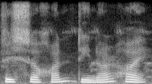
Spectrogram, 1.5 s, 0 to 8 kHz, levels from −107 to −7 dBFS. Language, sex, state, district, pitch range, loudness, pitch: Assamese, female, Assam, Kamrup Metropolitan, 205-230 Hz, -15 LUFS, 220 Hz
